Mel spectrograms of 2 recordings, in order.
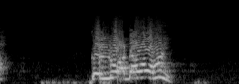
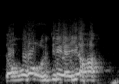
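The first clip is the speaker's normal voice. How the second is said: ordinary delivery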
